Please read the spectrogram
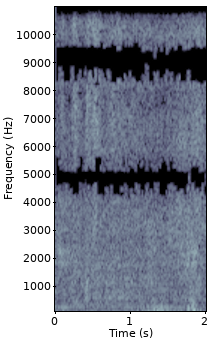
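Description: Low rumble of wind and handling noise on a phone's microphone as it is carried, with a few faint soft knocks in the second half.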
